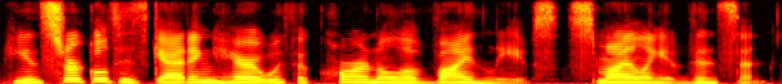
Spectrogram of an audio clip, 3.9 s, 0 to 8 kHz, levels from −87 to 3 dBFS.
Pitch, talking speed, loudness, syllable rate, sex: 225 Hz, 200 wpm, -17 LUFS, 6.1 syllables/s, female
